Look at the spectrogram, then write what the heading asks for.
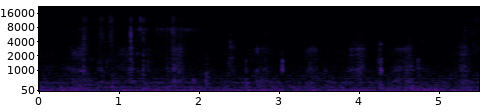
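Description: Faint crunching and chewing of a mouthful of Special K Red Berries cereal in milk, a run of small irregular crunches.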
